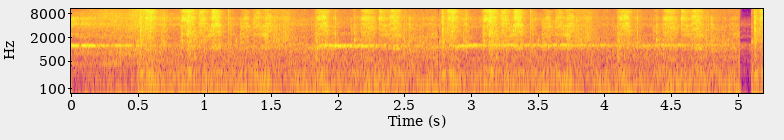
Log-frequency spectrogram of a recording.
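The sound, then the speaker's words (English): Faint pen-on-paper scratching as something is written by hand, with short, rapid strokes repeating in uneven bursts and a brief pause near the end. “I better write this down to help me think.”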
